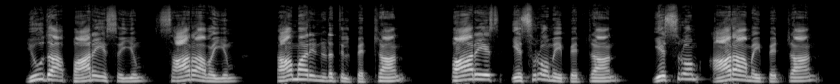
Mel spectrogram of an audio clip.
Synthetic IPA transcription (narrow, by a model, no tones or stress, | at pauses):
juːðaːpaːɾeːsɐjɯmsaːɾaːʋɐjɯm | t̪aːmaːɾɪnɪɽɐt̪̬ːɪlpɛʈraːn | paːɾeːsɛsɾoːmɐɪpɛʈraːn | ɛsɾoːmʔaːɾaːmɐɪpːɛʈraːn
